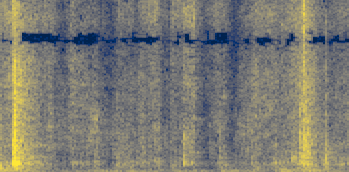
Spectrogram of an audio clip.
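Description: Plastic paintball loader being pushed down into its cardboard box: a sharp knock right at the start, faint rubbing of plastic against cardboard, then a smaller knock near the end.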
